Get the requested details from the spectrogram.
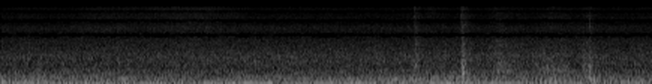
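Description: Paper rustles as a sheet is slid into a printer.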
